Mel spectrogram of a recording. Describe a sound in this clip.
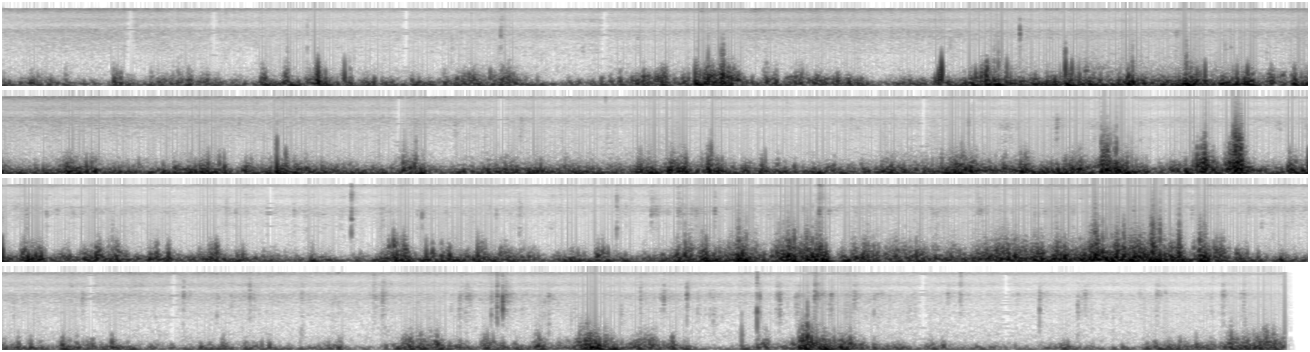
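Strong wind gusts buffet outdoors, rumbling loudly.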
